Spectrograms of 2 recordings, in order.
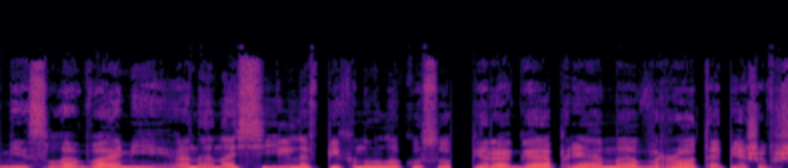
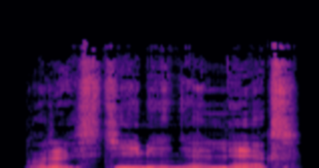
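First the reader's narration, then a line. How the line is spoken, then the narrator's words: Mumbled. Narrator (Russian): Наконец пробормотал он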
